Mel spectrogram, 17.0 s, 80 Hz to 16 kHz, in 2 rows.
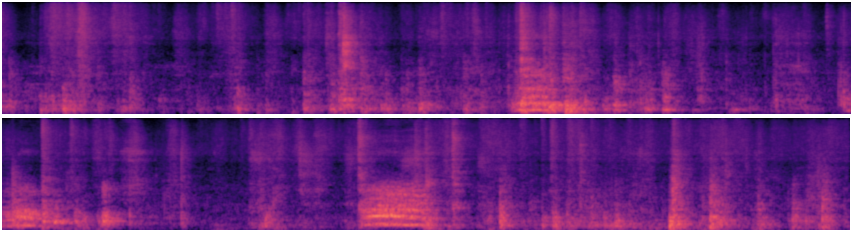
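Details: Rat Terrier puppies just over five weeks old playing together indoors in a bathroom on a wet, cold day; soft whimpers and short yelps come in bursts near 5, 9 and 12 seconds, over steady clicking and scratching on the floor.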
